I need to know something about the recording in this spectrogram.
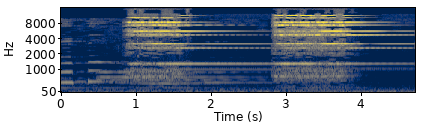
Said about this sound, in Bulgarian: Хотелско фоайе. Вечер. Късно е. Отначало се чуват улични шумове, после става тихо и се чува биенето на стенен часовник, а след това и извъняването на телефон.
